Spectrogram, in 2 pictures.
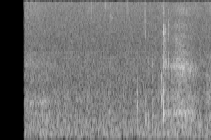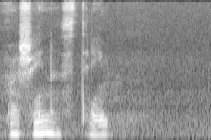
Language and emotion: Russian, sad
